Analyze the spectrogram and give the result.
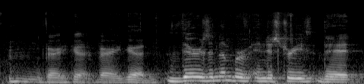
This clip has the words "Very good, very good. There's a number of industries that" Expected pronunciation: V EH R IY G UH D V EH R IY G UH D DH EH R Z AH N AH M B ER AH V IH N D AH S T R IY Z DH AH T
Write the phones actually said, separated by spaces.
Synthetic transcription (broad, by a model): V EH R IY G UH D V EH R IY G UH D DH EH R Z AH N AH M B ER AH V IH N D AH S T R IY Z DH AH T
